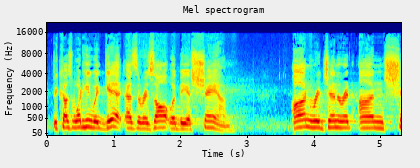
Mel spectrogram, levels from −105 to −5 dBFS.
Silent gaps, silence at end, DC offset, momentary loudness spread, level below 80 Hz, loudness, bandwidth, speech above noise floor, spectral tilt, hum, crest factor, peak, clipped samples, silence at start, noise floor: none; 0 s; under 0.1%; 5 LU; -68 dBFS; -18 LUFS; 16 kHz; 35 dB; -4 dB/octave; none; 16 dB; -2 dBFS; under 0.1%; 0.1 s; -52 dBFS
